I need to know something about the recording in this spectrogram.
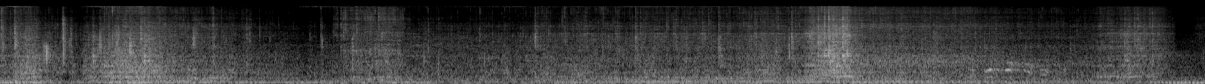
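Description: Homebuilt electric go-kart driving on a concrete street, its tyre and motor noise swelling twice as it moves.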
